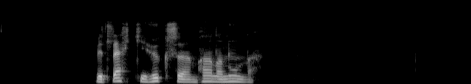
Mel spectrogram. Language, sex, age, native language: Icelandic, male, 20-29, Icelandic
